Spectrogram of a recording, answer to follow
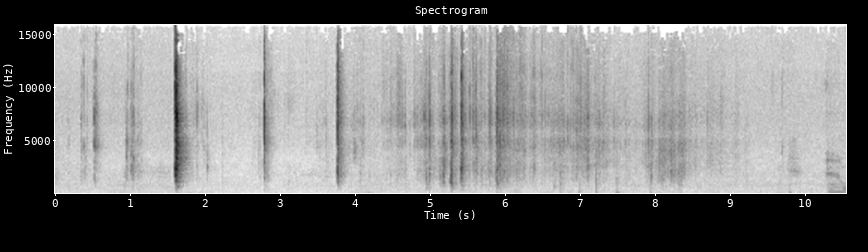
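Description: Clear plastic wrap being torn off a small cardboard product box and crinkled in the hands. A few sharp snaps come in the first four seconds, the loudest about one and a half seconds in, followed by a few seconds of steady crinkling.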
